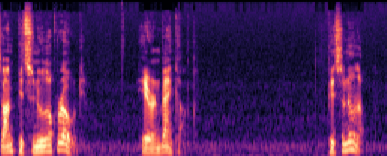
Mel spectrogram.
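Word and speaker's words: Phitsanulok: I mean each kind of sound grouping, like pit, su, nu, lok, pitsanulok. 4 syllables.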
